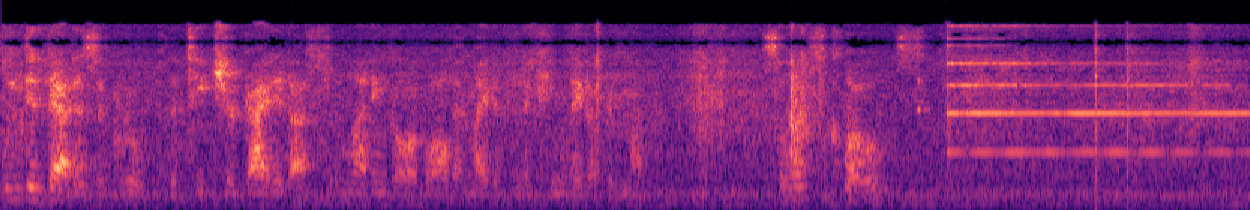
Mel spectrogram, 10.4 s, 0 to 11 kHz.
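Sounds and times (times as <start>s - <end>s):
speech: 0.2s - 5.6s, 6.4s - 7.8s
meditation bell ringing: 7.9s - 10.4s.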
